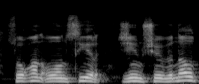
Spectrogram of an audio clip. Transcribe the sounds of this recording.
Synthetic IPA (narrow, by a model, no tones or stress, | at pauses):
so̞ʁɑnwo̞nsəjəɾʒe̞mʃøβɪnɑlˠəp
